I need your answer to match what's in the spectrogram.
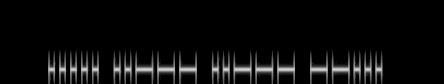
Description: Morse code, heard as a keyed tone, about 22 wpm, 700 Hz. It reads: 5227
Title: Common Cut Numbers - 4-Digit 22wpm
